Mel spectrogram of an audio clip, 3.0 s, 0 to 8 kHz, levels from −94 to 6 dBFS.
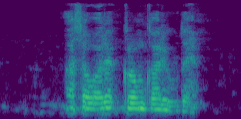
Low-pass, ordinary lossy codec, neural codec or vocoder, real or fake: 7.2 kHz; AAC, 32 kbps; vocoder, 44.1 kHz, 128 mel bands, Pupu-Vocoder; fake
